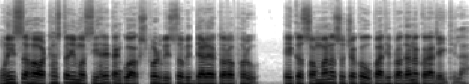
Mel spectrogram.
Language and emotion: Odia, neutral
